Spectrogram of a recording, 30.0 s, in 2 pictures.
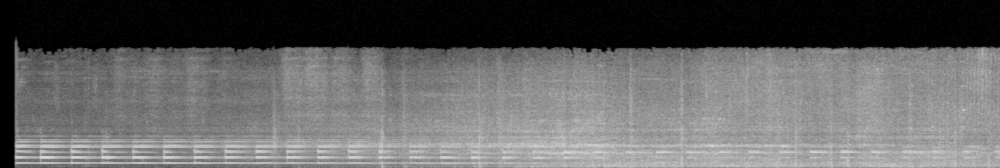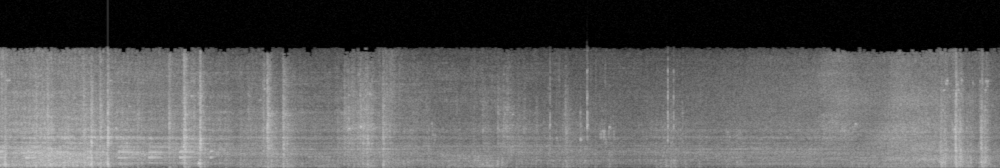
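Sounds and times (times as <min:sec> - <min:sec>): level-crossing bell clanging: 0:00.2 - 0:18.5
electric train passing: 0:00.2 - 0:30.0
wheels clicking over rail joints: 0:03.4 - 0:26.2, 0:28.5 - 0:30.0.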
